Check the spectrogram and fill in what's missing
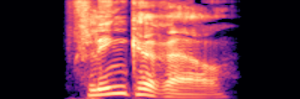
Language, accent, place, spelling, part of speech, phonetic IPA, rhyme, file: German, Germany, Berlin, flinkerer, adjective, [ˈflɪŋkəʁɐ], -ɪŋkəʁɐ, De-flinkerer.ogg
- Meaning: inflection of flink: 1. strong/mixed nominative masculine singular comparative degree 2. strong genitive/dative feminine singular comparative degree 3. strong genitive plural comparative degree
